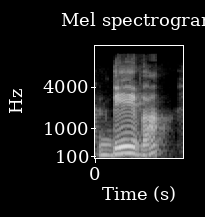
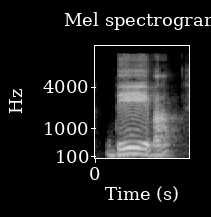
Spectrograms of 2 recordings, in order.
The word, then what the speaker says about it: deva: Acá tengo la palabra deva, deva. La E siempre es larga y esta va luego de una vocal suena como la B, deva.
